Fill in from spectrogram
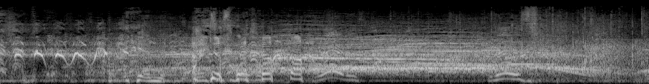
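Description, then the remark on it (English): A large audience bursts into laughter, then breaks into sustained loud cheering and applause, with excited shouts and whoops over the steady clapping before it fades slightly at the end. “We're sitting in front of a whole auditorium. Hundreds of people screaming.”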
